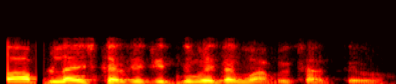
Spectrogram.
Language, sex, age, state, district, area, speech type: Urdu, male, 30-45, Maharashtra, Nashik, urban, conversation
